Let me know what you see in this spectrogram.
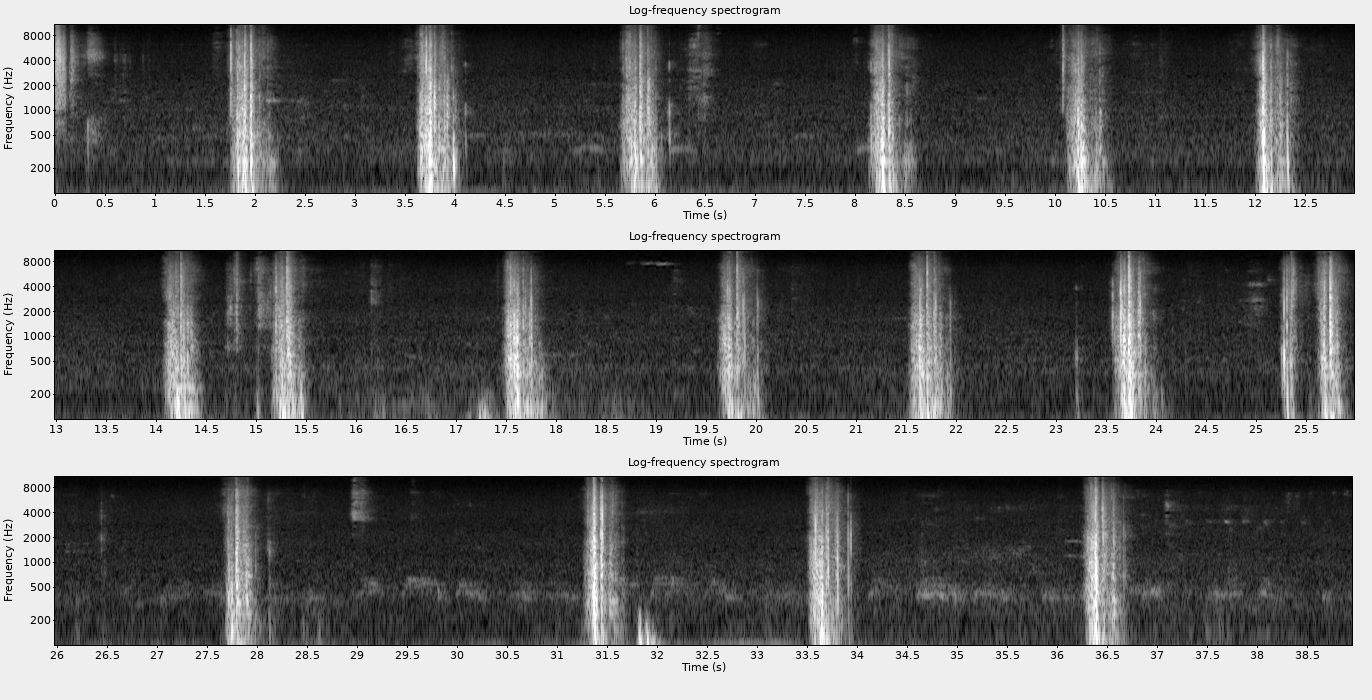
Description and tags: Fabric flaps
Shaking the dust out of a tshirt multiple times. Could also be used for a video game character landing on the ground, or for wings or flying as a flapping sound effect. Recorded on iPhone.
π —Ÿπ —œπ —–π —˜π —‘π —¦π —˜:
π —•π —˜π —™π —’π —₯π —˜ 𝗬𝗒𝗨 π —šπ —’:
β¬‡οΈŽ Take a quick break! Try my free game! β¬‡οΈŽ
Β Animated gif of my game
remove, cloth, fabric, rustle, shirt, shake, clothes, land, swoosh, wing, laundry, fold, speed, velocity, impact, flap, clothing, high, fast, whoosh, dust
